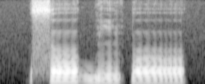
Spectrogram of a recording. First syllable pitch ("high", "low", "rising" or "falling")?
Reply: high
